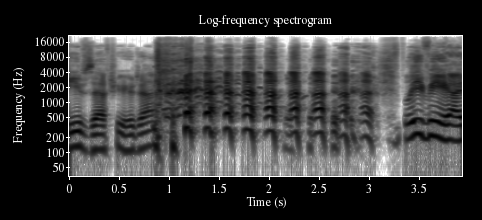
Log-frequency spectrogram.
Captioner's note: both laughing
